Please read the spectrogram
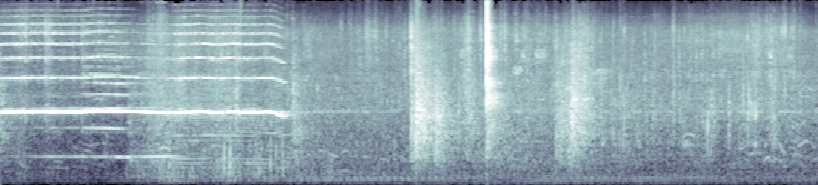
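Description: A loud, shrill, steady high-pitched tone, held for about three and a half seconds before it dips and stops. Then a few short hissing bursts and one sharp crack over a low steady background.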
